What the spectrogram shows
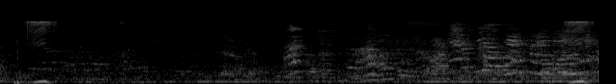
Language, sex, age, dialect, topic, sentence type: Bhojpuri, male, 31-35, Western, agriculture, statement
